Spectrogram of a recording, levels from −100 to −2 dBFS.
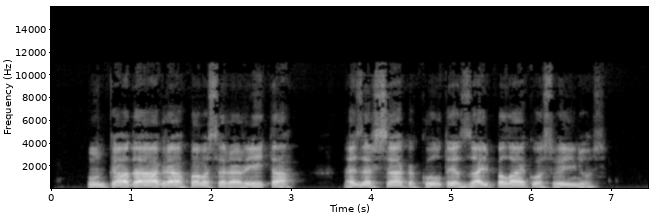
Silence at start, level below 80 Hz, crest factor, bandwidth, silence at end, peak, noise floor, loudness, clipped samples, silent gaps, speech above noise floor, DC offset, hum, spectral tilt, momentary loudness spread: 0.45 s; -62 dBFS; 16 dB; 11 kHz; 0.65 s; -8 dBFS; -68 dBFS; -23 LUFS; under 0.1%; none; 46 dB; under 0.1%; none; -5.5 dB/octave; 10 LU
